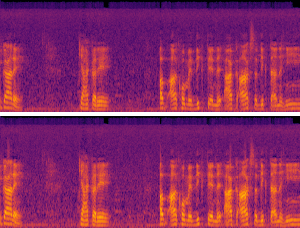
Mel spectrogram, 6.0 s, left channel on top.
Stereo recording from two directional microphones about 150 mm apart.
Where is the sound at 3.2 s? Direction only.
35° right (ahead or behind).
